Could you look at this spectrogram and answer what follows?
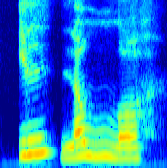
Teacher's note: before the letter lam in the word Allah, you have fatha, so you will make it heavy. Illallah. Hamza, lam kasra.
